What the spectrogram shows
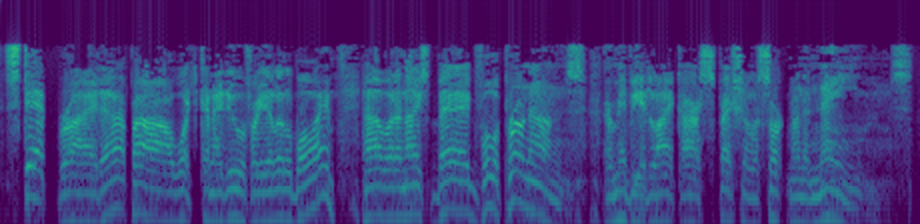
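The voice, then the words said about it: Booming market-seller voice. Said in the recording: “announced one man in a booming voice”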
